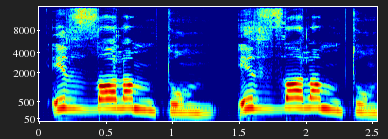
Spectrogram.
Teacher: الحرف الاولاني ساكن والثاني متحرك هنا برضه اذ ظلمتم اذ ظلمتم هخش من الهمزه المكسوره على الظاء على طول فبقت الظاء مشدده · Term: ادغام كامل, إدغام كامل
